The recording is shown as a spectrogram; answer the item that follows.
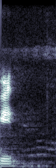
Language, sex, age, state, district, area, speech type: Hindi, male, 18-30, Uttar Pradesh, Chandauli, rural, read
